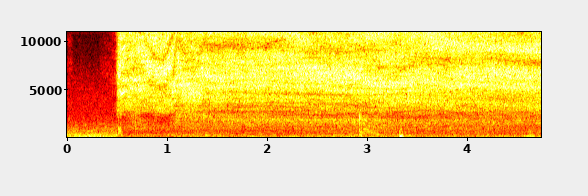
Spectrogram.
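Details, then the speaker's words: BMW R1300 GSA rear tyre, large nail just pulled out with pliers: loud, steady hiss of escaping air begins abruptly and holds constant as the tyre deflates through the puncture. "Yeah, it's going to go down in a bit when we take it out. Gosh, it keeps on going."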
